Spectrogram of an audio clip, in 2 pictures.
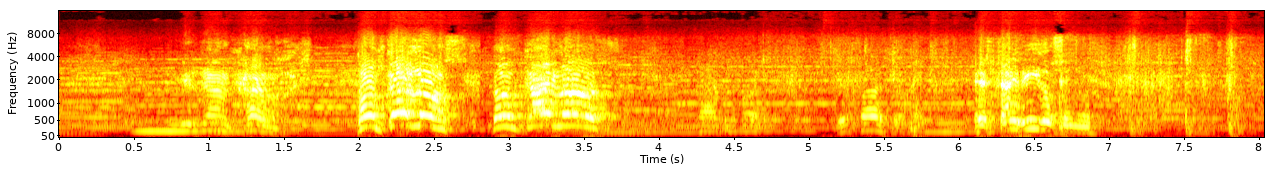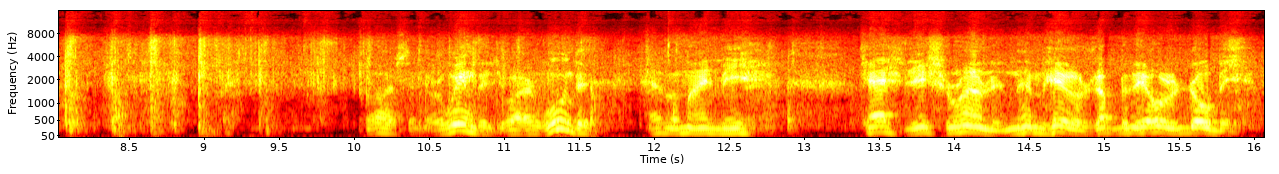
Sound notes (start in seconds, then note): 4.5 in spanish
